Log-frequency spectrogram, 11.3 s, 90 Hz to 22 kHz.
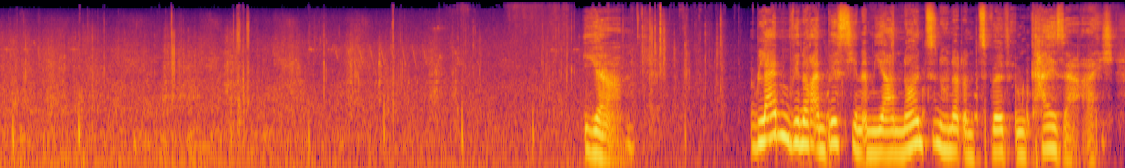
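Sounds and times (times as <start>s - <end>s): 
footsteps of people walking along a street: 0.0s - 7.6s
hiss: 0.0s - 11.2s
speech: 5.9s - 6.4s, 7.5s - 11.2s.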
